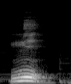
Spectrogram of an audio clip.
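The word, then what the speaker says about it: 너의: 너에, ça devient ni. Oui, on dit encore ni, même si là encore ça s'écrit avec la voyelle e.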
